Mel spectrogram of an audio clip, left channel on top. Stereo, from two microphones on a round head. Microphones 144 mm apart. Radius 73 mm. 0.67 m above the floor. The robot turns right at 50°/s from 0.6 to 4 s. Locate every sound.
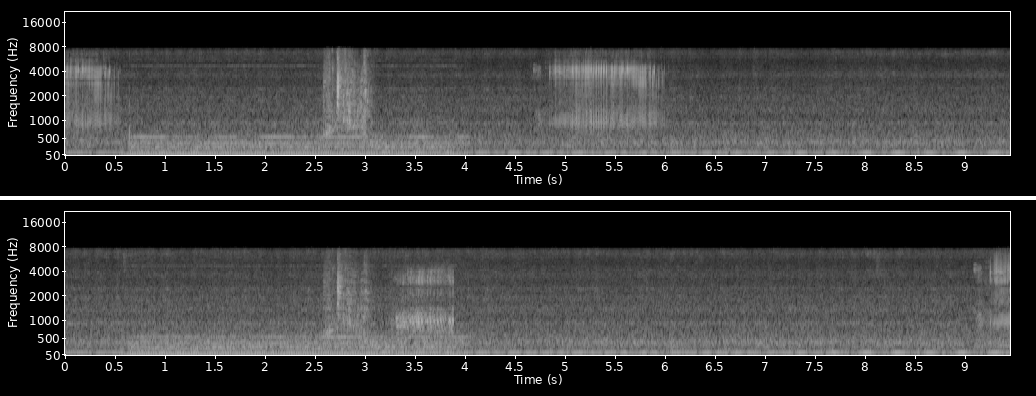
2.6 s a splash: 30° left (ahead or behind), 0.5 m; by 3.1 s 55° left (ahead or behind), 0.5 m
